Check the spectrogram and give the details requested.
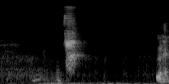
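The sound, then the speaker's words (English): A single sharp sneeze bursts out against a quiet background, followed moments later by a second brief, breathy burst of sound. “Bless you.”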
